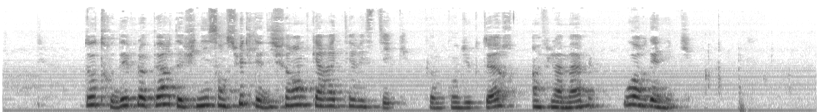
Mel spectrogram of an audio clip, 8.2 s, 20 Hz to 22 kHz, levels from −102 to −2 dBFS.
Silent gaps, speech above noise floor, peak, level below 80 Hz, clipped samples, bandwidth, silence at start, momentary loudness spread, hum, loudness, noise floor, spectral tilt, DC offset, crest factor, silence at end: none; 34 dB; -12 dBFS; -68 dBFS; under 0.1%; 15.5 kHz; 0.85 s; 11 LU; none; -28 LUFS; -62 dBFS; -8 dB/octave; under 0.1%; 16 dB; 0.75 s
